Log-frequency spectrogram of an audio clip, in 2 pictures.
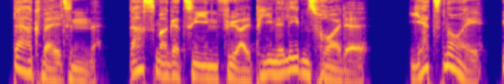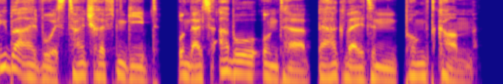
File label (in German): Mann OFF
